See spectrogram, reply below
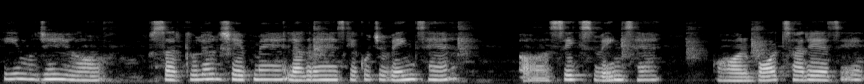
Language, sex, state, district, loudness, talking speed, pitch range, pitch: Hindi, female, Madhya Pradesh, Dhar, -16 LUFS, 150 wpm, 195-220 Hz, 210 Hz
